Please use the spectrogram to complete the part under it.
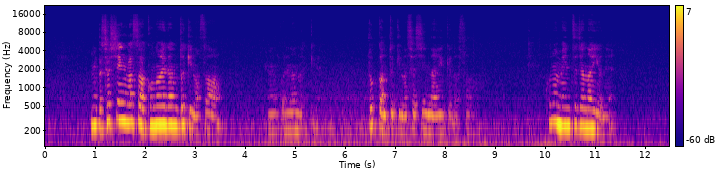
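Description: A young woman talks softly and casually, close to a microphone.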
